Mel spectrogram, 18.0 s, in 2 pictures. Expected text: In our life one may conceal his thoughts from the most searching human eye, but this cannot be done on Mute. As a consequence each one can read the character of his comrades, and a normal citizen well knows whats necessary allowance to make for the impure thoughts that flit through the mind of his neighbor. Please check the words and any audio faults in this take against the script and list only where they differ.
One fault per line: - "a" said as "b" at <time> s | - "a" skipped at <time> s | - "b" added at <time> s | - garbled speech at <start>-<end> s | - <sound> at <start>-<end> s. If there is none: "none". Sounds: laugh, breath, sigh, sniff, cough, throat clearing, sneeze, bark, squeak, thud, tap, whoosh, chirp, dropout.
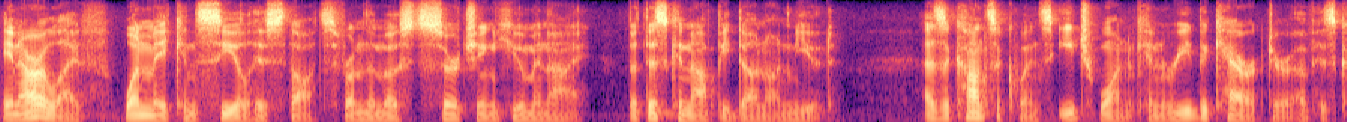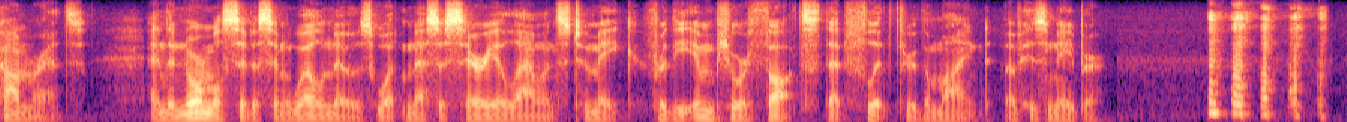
- "a" said as "the" at 10.1 s
- "whats" said as "what" at 11.5 s
- laugh at 17.0-17.8 s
